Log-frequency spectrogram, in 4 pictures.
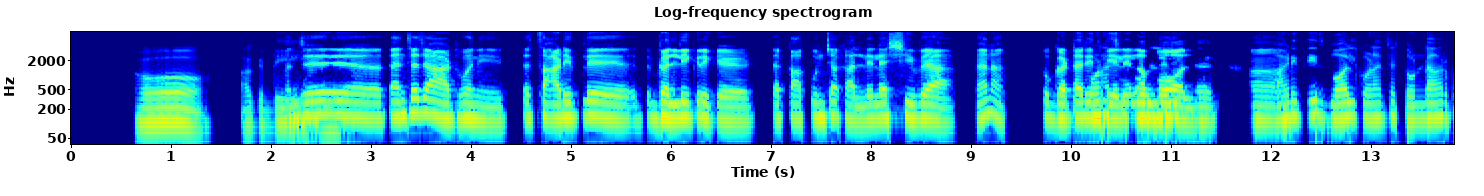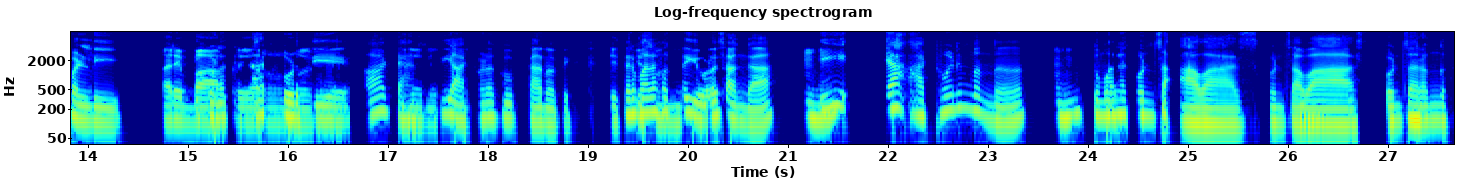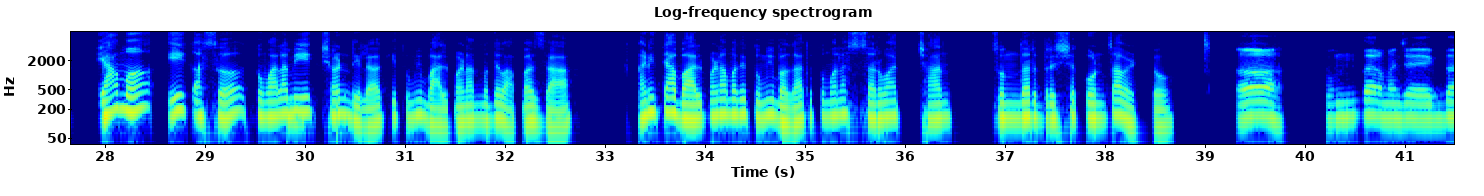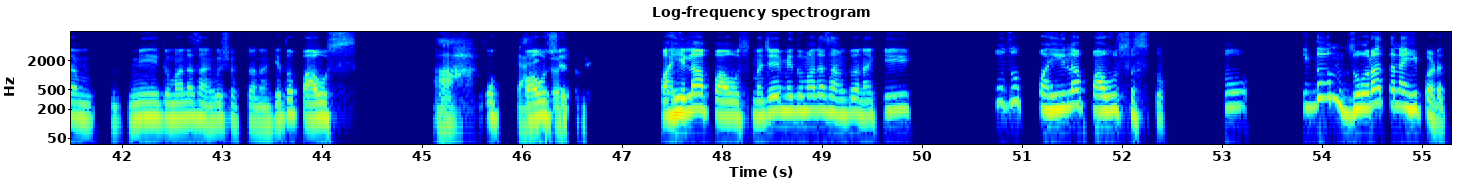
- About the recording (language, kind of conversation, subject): Marathi, podcast, बालपणीची तुमची सर्वात जिवंत आठवण कोणती आहे?
- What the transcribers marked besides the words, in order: static; distorted speech; tapping; other background noise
